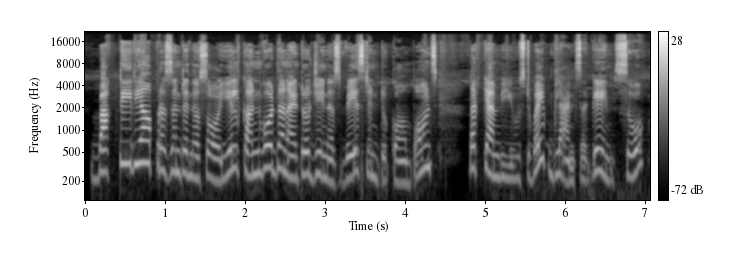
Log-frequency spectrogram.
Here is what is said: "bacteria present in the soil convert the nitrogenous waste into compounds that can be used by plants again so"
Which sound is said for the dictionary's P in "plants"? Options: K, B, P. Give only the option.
B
